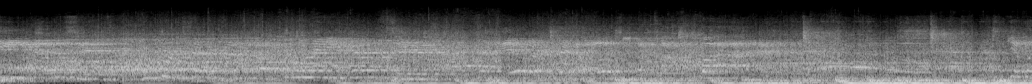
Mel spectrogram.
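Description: Loud music over an arena public-address system, with a voice and crowd cheering mixed in. A heavy bass comes in a couple of seconds in and grows stronger toward the end.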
